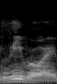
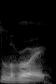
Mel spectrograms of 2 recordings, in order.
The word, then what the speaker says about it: Leroy: Yeah, it's from French.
